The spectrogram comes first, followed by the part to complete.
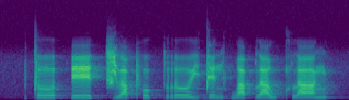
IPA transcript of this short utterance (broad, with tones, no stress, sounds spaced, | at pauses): t ɤː˥˩ t̚ ʔ eː˥˩ t̚ t͡ɕ ɯ˨˩ a̯ pʰ o˥˩ k̚ p r ɤː˧ j d e˧ n k w a˦˥ p̚ l a˧ w kʰ l a˧ ŋ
